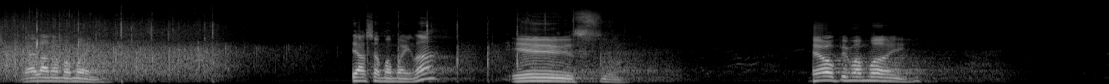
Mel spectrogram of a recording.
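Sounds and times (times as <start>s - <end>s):
audience applause: 0.0s - 3.3s, 4.6s - 6.7s
speech: 0.2s - 1.2s, 3.5s - 4.5s, 5.1s - 6.4s, 8.1s - 9.3s.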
